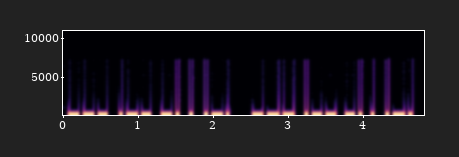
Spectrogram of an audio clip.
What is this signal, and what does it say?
Morse code, heard as a keyed tone, about 24 wpm, 250 Hz. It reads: OWNER OWNER
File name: morse / morse-training-25WPM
